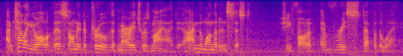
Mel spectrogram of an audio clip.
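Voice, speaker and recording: An actor playing a devoted, insistent young fiancé with earnest, emphatic 1940s film noir delivery. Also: male voice, low-pitched, bright, forceful tone, slight background noise, low-quality recording. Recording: old film soundtrack, faint music.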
